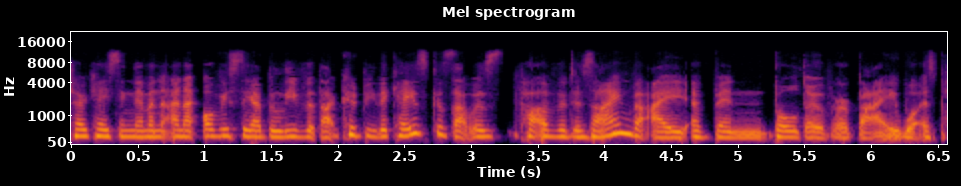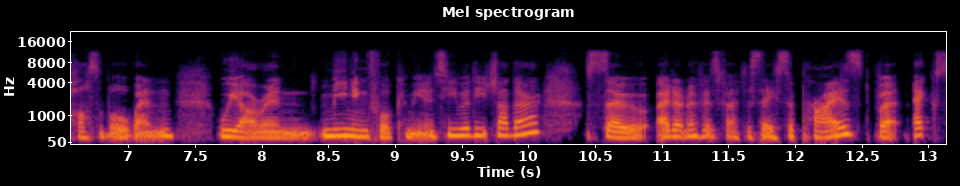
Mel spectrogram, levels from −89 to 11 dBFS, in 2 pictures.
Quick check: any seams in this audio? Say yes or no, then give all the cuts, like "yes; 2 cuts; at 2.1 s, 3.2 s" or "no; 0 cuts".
no; 0 cuts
